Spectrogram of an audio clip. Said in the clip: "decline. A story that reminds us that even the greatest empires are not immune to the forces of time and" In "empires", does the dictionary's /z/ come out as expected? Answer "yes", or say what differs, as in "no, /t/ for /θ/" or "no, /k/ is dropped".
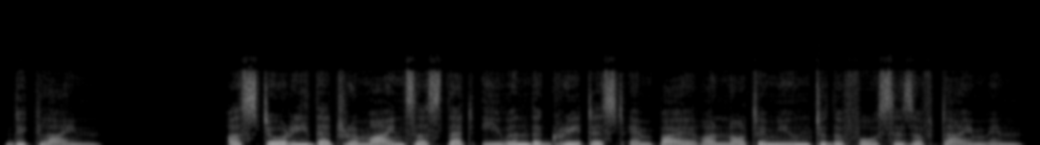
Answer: no, /z/ is dropped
